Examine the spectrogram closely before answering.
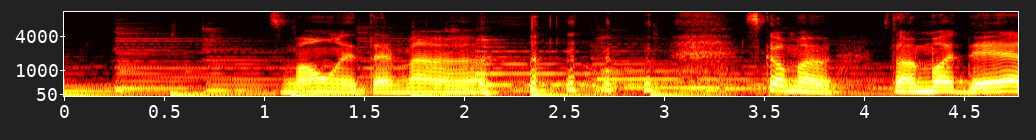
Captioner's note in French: Petit rire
